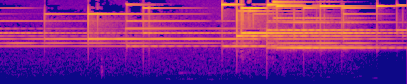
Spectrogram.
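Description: Chimes ringing: clusters of high, bell-like tones struck at irregular moments, each ringing on and overlapping the others. They grow louder and denser about halfway through, then begin to fade near the end.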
